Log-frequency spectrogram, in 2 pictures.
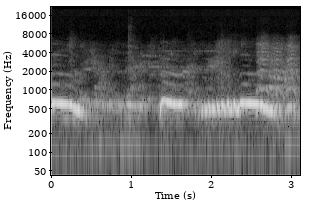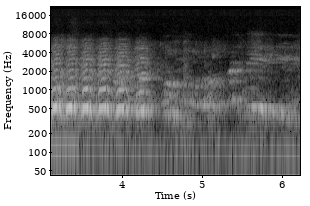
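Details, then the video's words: Female white Barbary dove calling to stir males: a falling note and a long, wavering coo, then a rapid series of pulsed, laughing notes that fade out gradually. "puter jantan pasti birahi dengar suara ini//puter putih betina"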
